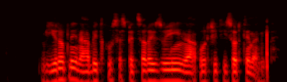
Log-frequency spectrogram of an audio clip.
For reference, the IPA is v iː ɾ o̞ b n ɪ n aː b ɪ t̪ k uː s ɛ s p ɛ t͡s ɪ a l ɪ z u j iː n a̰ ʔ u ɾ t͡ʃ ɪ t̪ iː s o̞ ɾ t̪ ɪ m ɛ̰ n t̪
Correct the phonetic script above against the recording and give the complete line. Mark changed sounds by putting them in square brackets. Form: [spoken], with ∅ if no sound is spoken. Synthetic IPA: v iː ɾ o̞ b n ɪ n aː b ɪ t̪ k uː s ɛ s p ɛ t͡s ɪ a l ɪ z u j iː n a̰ ʔ u ɾ t͡ʃ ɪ t̪ iː s o̞ ɾ t̪ ɪ m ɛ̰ n t̪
